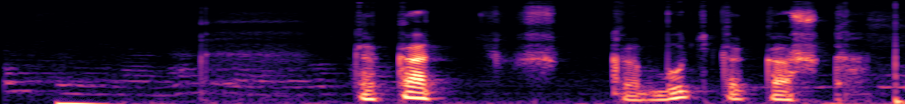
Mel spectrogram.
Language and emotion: Russian, neutral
